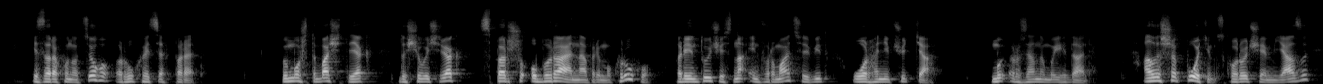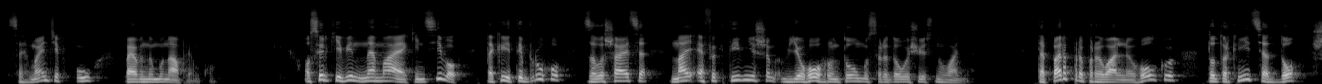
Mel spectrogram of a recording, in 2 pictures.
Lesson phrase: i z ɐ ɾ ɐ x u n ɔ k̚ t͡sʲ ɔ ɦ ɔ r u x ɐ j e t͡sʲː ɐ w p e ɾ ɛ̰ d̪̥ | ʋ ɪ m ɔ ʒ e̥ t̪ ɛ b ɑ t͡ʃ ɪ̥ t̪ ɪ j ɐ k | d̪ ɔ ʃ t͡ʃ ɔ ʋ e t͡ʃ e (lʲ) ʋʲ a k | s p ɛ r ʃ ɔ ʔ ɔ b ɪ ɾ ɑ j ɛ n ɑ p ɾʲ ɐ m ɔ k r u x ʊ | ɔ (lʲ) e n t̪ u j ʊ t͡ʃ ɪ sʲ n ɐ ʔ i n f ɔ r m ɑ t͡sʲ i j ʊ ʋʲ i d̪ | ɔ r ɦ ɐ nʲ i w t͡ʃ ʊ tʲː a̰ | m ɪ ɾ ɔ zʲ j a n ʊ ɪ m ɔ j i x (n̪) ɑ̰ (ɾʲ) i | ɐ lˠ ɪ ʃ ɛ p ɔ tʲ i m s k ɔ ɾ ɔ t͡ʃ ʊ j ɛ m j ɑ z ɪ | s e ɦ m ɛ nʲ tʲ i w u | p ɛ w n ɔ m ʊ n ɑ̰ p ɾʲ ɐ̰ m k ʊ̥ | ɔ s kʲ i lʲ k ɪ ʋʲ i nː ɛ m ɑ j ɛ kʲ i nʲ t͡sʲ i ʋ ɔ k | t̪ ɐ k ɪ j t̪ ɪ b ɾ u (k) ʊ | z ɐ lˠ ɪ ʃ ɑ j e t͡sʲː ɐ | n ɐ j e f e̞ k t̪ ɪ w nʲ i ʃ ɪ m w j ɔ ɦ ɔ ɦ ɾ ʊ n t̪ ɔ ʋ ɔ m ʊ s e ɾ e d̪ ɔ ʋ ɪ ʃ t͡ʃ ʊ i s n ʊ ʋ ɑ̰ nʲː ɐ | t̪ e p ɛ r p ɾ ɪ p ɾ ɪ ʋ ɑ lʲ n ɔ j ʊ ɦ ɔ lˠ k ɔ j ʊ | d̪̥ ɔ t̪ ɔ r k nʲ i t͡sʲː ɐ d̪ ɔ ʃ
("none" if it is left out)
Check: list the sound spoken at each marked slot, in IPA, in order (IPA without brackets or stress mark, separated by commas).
ɾʲ, ɾʲ, d̪, lʲ, x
